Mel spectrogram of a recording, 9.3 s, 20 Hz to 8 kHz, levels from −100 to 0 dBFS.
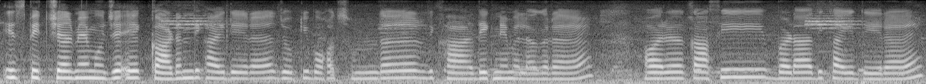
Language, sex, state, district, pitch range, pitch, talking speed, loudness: Hindi, male, Punjab, Kapurthala, 220-245 Hz, 225 Hz, 175 wpm, -17 LUFS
